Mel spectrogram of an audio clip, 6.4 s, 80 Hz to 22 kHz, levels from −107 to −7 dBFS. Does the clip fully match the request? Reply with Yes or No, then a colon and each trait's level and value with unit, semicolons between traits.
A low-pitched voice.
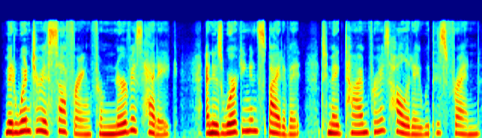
No: high, 245 Hz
